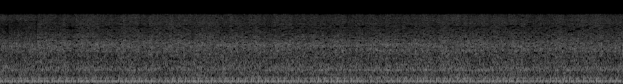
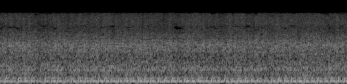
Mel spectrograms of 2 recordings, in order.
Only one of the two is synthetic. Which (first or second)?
second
